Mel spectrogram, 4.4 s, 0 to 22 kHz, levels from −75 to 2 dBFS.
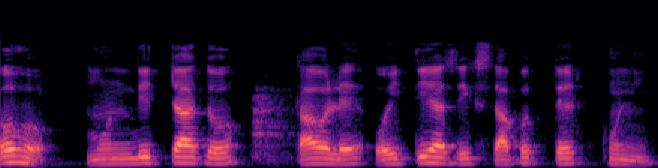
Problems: constant background noise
